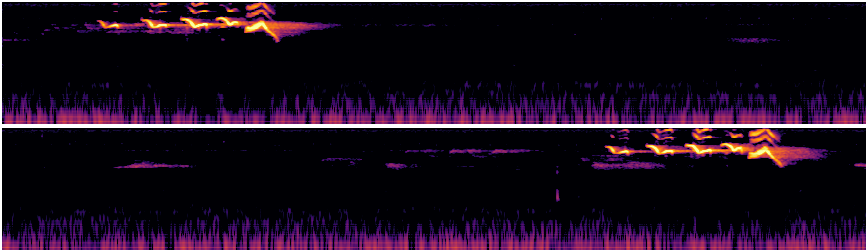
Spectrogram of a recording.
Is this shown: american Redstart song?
yes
